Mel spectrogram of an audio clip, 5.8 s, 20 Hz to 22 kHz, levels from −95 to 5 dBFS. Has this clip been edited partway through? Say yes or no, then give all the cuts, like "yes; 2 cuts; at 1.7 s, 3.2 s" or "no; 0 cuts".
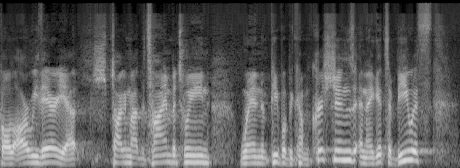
no; 0 cuts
